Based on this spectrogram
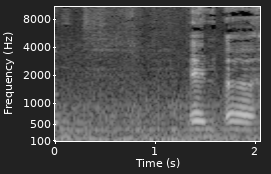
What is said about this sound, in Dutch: wat is dat voor geruis op de achtergrond? Alleen, dat is omdat ik in de auto zit en dan heb ik een microfoontje op.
